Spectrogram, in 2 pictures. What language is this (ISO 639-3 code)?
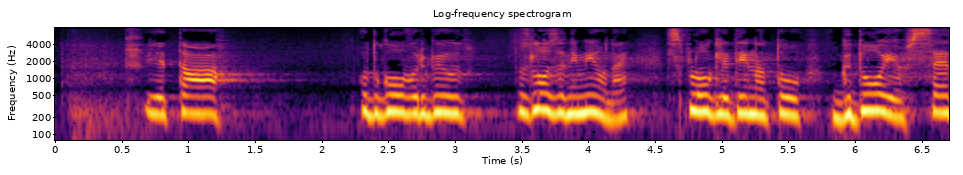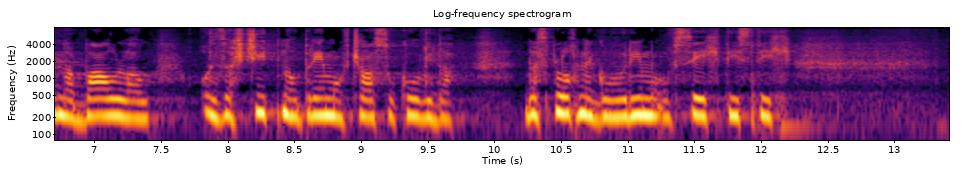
slv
